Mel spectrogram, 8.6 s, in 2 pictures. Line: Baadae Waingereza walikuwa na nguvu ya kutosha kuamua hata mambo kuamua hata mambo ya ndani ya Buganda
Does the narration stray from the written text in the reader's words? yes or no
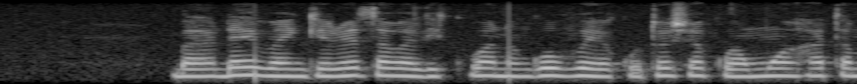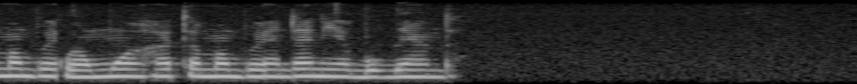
no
